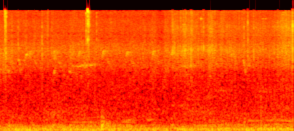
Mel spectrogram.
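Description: Faint sizzling of arbi-leaf rolls frying in a little oil in an iron kadhai, over a low steady hum, with one brief click just over a second in.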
